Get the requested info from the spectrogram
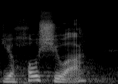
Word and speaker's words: Yehoshua: Jesus is from the Hebrew for Joshua, and Joshua will be pronounced Yehoshua.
